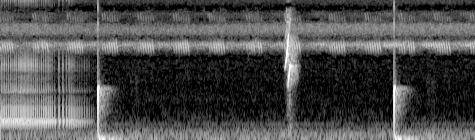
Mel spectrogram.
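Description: A small plastic wheel clicks as a hand pulls it off and snaps it back on.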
